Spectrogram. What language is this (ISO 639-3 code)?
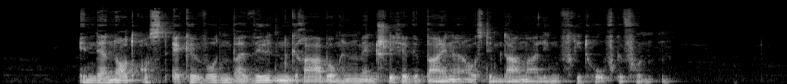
deu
